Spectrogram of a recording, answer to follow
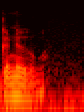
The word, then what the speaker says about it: GNU: That's new as in the wildebeest, not the free software thing, which has a hard G, as in GNU.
